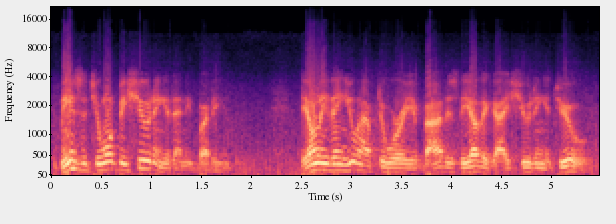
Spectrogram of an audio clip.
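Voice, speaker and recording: Low-voiced gruff American military instructor. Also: male voice, big pitch swings, fast, a little hiss or hum. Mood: gruff, friendly. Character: gruff but friendly male military instructor and officer. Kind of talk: 1950s American TV drama acting. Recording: muffled 1950s TV soundtrack, loud music.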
